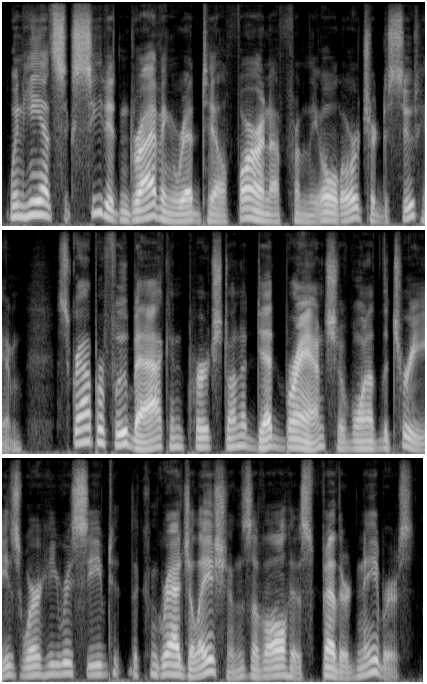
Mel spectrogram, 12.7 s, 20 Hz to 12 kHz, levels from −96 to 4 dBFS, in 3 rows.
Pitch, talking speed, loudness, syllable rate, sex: 125 Hz, 190 wpm, -18 LUFS, 4.9 syllables/s, male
